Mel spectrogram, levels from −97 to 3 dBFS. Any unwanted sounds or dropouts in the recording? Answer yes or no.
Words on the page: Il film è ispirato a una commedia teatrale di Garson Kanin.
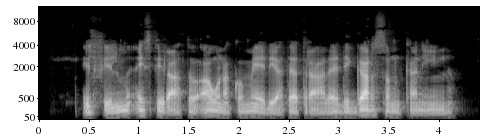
no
